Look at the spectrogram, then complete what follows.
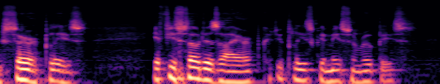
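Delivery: acted humble pleading, mock begging manner. Describing a beggar in india asking for rupees, imitating humble begging. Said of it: "he's begging".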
